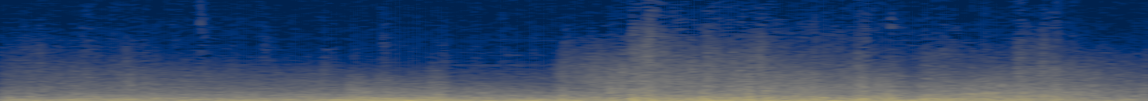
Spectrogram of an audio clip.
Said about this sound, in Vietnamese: Chỉ thấy thanh quang nổ ra bùng bùng, từng đạo lôi mang màu xanh xuất hiện giữa không trung.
